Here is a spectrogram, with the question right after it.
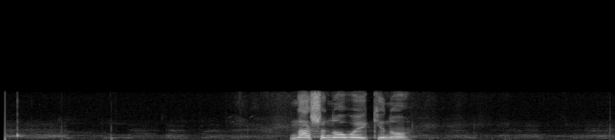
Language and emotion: Russian, neutral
